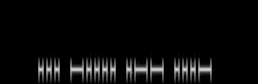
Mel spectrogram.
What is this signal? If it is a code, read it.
Morse code, heard as a keyed tone, about 28 wpm, 690 Hz. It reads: S6WV
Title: Four Challenging Letter-Number Combinations 30wpm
